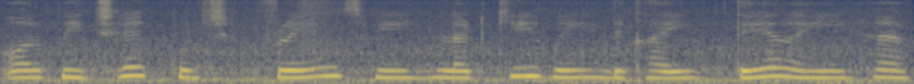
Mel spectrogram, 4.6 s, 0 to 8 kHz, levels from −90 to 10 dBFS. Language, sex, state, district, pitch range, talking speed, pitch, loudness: Hindi, female, Madhya Pradesh, Dhar, 240-270 Hz, 145 wpm, 250 Hz, -15 LUFS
